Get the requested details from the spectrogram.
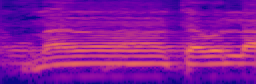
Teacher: मन तवल्ला नून साकिन के बाद इख्फा के 15 हर्फों में से ता है, लिहाजा इख्फा हकीकी होगा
